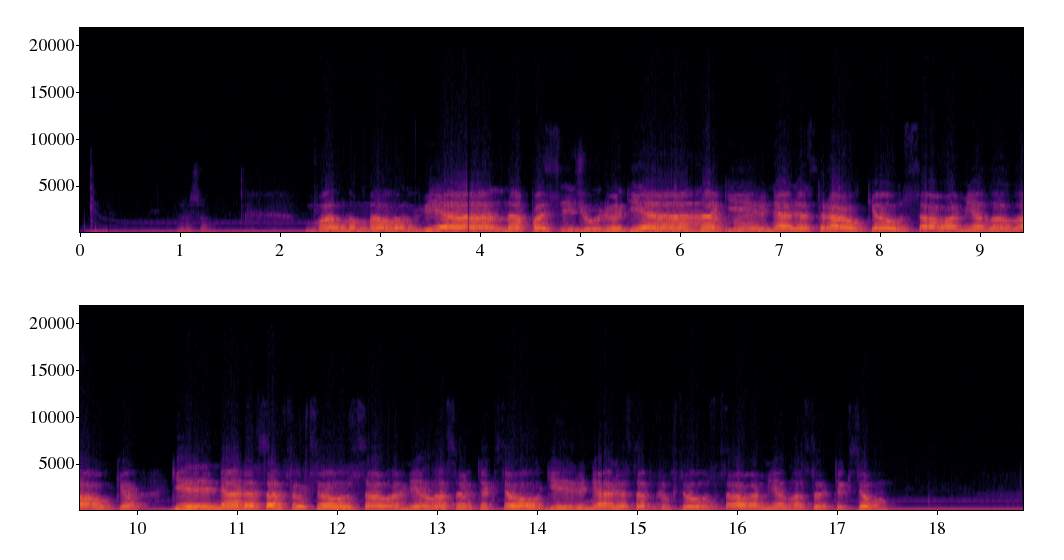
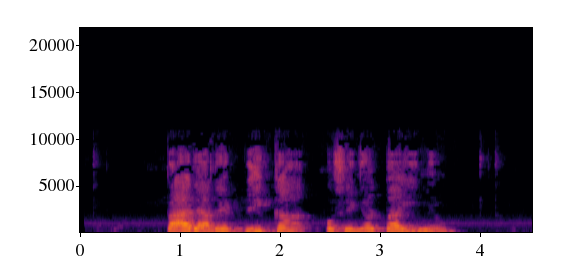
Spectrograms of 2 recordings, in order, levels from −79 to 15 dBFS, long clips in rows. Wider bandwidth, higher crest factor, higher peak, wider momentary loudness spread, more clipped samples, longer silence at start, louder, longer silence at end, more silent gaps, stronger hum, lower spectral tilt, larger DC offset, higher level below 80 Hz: about the same, 12 kHz vs 11 kHz; about the same, 16 dB vs 18 dB; second, -8 dBFS vs -4 dBFS; first, 21 LU vs 12 LU; neither; second, 0.1 s vs 0.85 s; about the same, -22 LUFS vs -21 LUFS; second, 0 s vs 0.8 s; neither; neither; first, -6.5 dB/octave vs -4.5 dB/octave; neither; first, -38 dBFS vs -68 dBFS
